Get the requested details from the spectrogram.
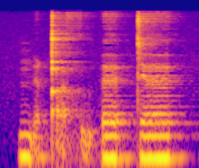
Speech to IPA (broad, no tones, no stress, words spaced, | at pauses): mḭqʼo̰hṵʔɜʔ tɜ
